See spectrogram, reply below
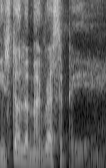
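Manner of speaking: put-on Italian accent. Doing a bit as an angry Italian chef: Italian accent. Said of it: "You do an Italian well".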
